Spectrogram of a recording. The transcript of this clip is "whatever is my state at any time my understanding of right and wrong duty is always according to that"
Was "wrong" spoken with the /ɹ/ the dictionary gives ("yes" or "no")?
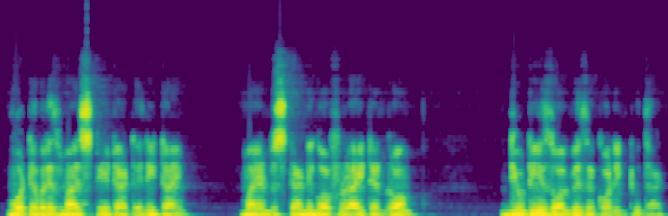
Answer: yes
